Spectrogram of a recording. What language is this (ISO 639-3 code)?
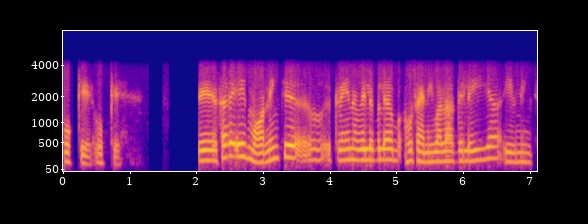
pan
